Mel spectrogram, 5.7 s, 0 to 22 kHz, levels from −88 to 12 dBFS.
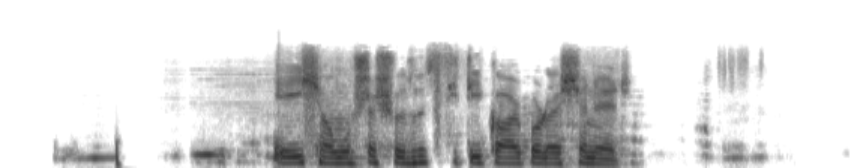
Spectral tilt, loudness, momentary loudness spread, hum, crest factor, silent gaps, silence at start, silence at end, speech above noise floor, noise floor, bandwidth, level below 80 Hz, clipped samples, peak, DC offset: -5.5 dB/octave; -12 LUFS; 19 LU; none; 16 dB; 0.96-1.03 s; 0.6 s; 0.75 s; 31 dB; -44 dBFS; 7.4 kHz; -50 dBFS; under 0.1%; 0 dBFS; under 0.1%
